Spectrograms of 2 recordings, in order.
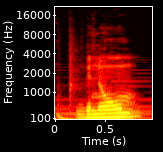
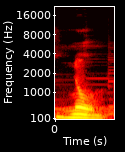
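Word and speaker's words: gnome: नस्टिक ग्ना इट्स न गनोम नो इट्स नोम ग्नली नो it's simply नली सो क एंड ग साउंड है जी एन तो पहला हमेशा साइलेंट है।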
